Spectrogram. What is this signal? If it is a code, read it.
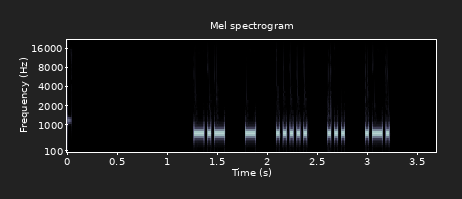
Morse code, heard as a keyed tone, about 36 wpm, spaced as for 25 wpm, 700 Hz. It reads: KT5SR
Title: USA Call Signs - 5 Characters - 2x Character Spacing - 35wpm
